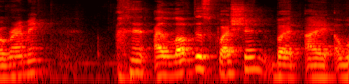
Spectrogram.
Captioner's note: chuckles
